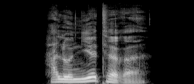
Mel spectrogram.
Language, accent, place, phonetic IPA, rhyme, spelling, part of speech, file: German, Germany, Berlin, [haloˈniːɐ̯təʁə], -iːɐ̯təʁə, haloniertere, adjective, De-haloniertere.ogg
- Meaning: inflection of haloniert: 1. strong/mixed nominative/accusative feminine singular comparative degree 2. strong nominative/accusative plural comparative degree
